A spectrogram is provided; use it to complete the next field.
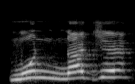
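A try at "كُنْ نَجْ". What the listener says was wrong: अरे कुन नज, कुन नज। मुन नहीं है, कुन, कुन कौफ है ना, कौफ को मुंह से।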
